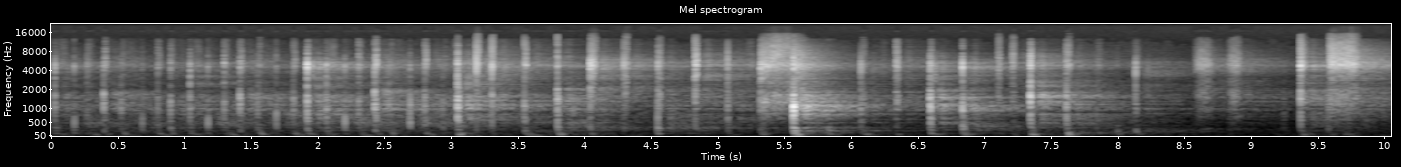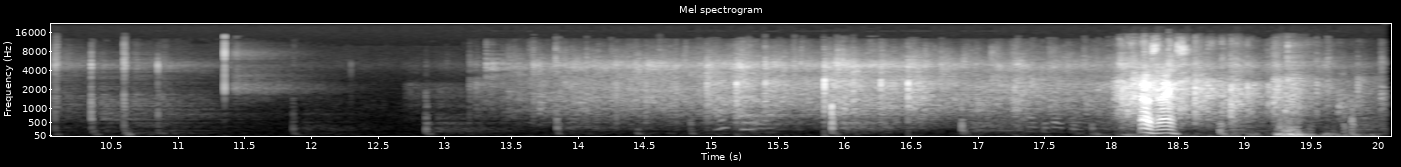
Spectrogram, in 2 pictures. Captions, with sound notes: (fingers snapping) (audience clapping) - That was nice.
